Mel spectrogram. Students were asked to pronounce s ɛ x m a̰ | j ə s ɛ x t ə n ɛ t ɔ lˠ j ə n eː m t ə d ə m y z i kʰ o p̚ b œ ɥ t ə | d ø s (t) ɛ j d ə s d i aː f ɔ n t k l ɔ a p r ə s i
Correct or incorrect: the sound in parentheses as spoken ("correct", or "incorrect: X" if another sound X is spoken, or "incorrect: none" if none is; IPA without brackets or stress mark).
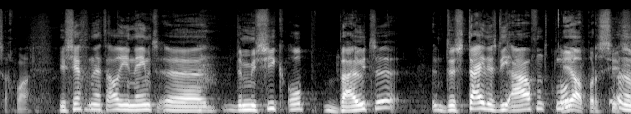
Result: correct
